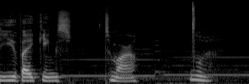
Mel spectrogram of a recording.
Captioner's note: kiss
